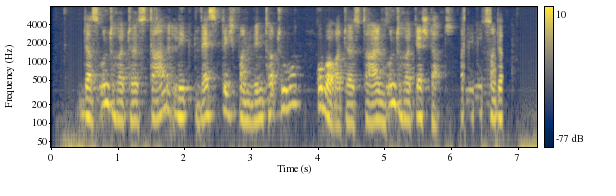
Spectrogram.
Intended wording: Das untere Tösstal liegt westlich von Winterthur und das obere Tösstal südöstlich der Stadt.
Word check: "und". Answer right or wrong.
wrong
